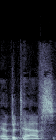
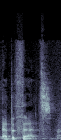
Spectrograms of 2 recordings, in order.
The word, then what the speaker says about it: epithets: I always thought it was epitaphs too, but recently Sam told me that it's not epitaphs, it's epithets.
